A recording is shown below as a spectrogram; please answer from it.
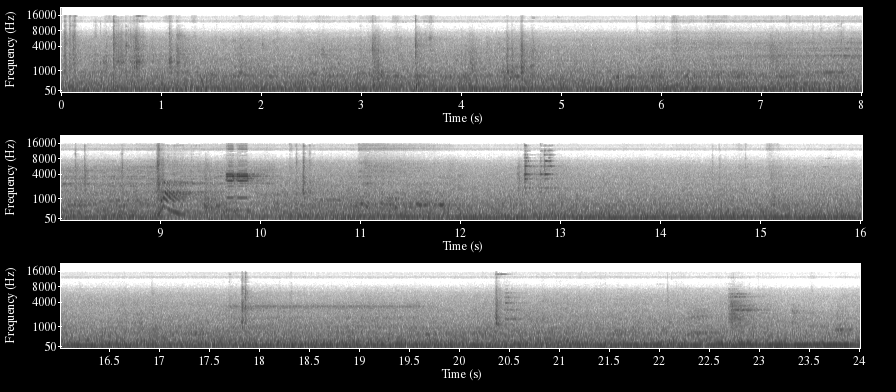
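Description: Steady workshop noise with a low hum, and a few scattered metallic clinks of tools and parts being handled at a truck's front wheel hub.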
